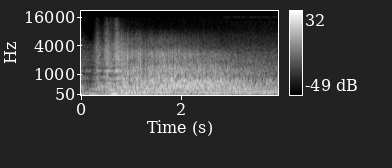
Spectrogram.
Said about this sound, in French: L'explosion devant la maison de Tahar Septi doit servir d'avertissement.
